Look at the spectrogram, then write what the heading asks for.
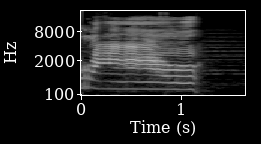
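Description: Blanca, a cat in the Choices: Nightbound game, gives one long, loud, drawn-out meow with a rich harmonic tone that cuts off sharply, leaving near silence.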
